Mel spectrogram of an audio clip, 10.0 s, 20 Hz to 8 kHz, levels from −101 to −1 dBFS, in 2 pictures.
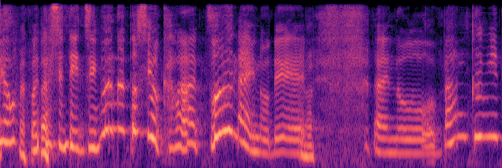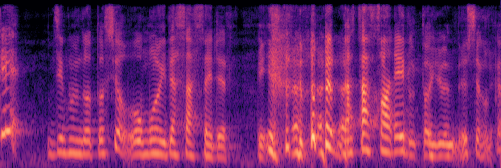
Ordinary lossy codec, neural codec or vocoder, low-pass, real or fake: none; codec, 24 kHz, 3 kbps, HILCodec; 7.2 kHz; fake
